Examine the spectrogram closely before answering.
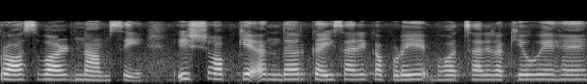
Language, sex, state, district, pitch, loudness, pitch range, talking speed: Hindi, female, Delhi, New Delhi, 225 Hz, -14 LUFS, 220-235 Hz, 155 wpm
